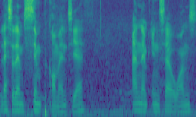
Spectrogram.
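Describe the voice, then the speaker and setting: A man with a British accent, medium-pitched and fairly slow, in a monotone, flat intonation. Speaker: live stream host. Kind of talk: casual chat. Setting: at UFC weigh-ins, live stream.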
